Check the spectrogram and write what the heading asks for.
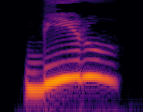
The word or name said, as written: biru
